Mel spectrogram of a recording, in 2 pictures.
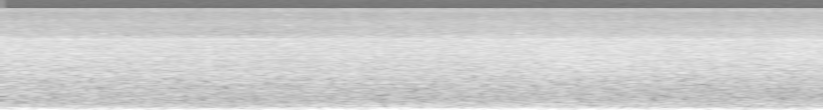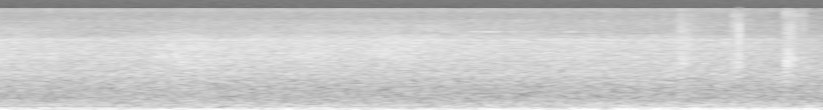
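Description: Steady low rumbling sound effect with a hiss above it, even and unbroken.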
